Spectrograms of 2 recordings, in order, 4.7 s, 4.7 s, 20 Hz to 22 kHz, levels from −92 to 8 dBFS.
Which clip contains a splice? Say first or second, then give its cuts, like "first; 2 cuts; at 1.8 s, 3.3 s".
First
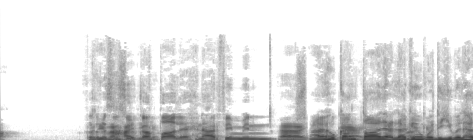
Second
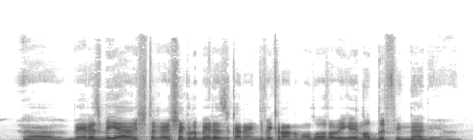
first; 1 cut; at 3.0 s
